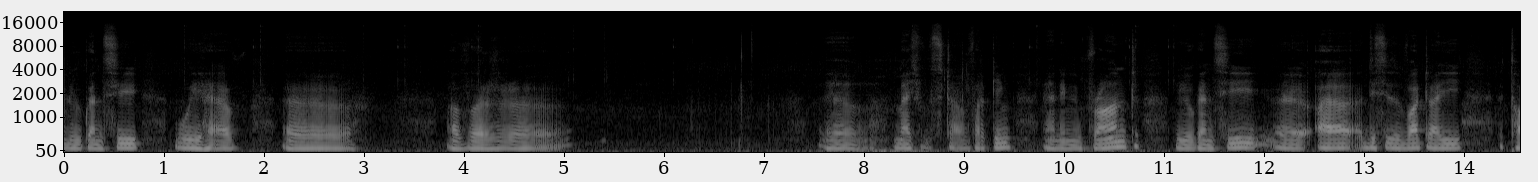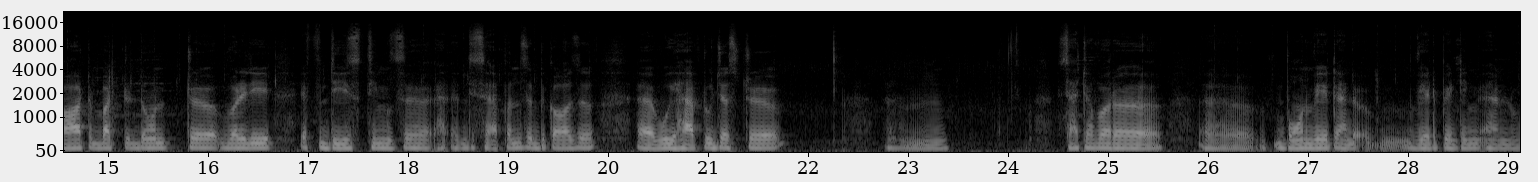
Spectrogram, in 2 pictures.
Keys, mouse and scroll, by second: 1.8 click, 2.5 middle click, 3.2 click, 4.0 click, 5.1 alt+middle click, 6.0 click, 8.9 ctrl+z, 9.6 click, 10.6 click, 11.0 click, 12.2 click, 14.9 ctrl+z, 15.0 middle click, 15.4 alt+middle click, 15.8 middle click, 16.7 alt+middle click, 17.9 middle click, 18.2 alt+middle click, 18.8 middle click, 19.2 alt+middle click, 19.7-21.0 scroll up 3, 21.0 click, 26.2 middle click, 27.4 alt+middle click, 27.8 middle click, 28.8 middle click.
